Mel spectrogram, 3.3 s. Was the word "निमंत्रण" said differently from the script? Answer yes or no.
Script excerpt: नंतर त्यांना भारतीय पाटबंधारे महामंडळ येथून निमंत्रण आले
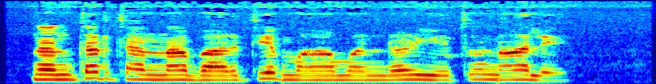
yes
